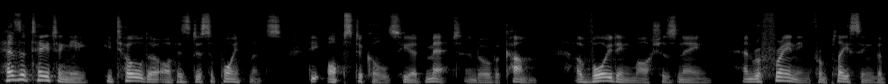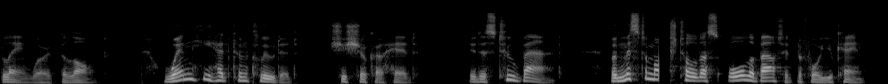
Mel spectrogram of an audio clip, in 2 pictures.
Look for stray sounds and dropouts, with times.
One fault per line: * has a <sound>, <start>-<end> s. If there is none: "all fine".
* has a dropout, 15.5-15.6 s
